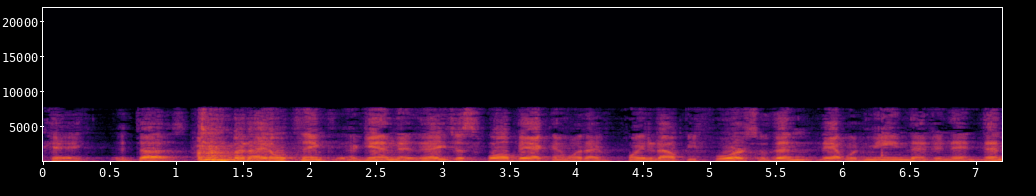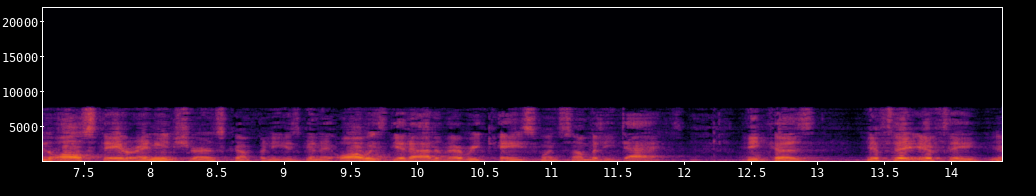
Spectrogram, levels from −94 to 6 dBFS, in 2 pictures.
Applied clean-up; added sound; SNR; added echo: none; none; none; reverberation time 0.4 s.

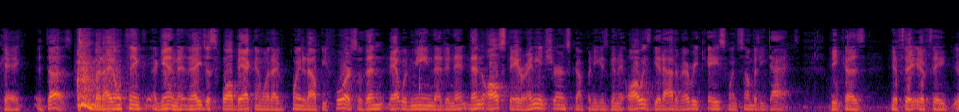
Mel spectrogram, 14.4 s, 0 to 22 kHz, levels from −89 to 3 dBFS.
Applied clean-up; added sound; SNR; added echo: none; none; none; none.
